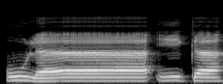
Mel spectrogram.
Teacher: یہ لمبی مد ہے، 4 الف کے لمٹ میں کھینچنا ہے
